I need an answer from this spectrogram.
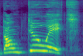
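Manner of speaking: high, loud, drawn-out plea; acted scream. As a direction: yell a slow, desperate warning. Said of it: "are all screaming".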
